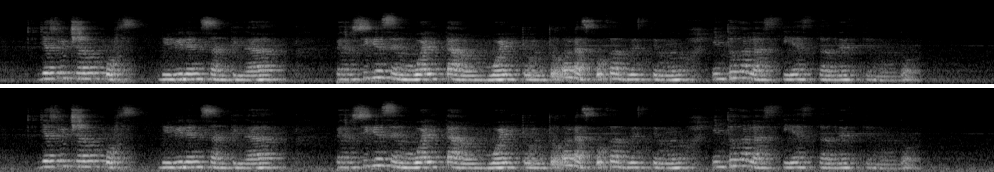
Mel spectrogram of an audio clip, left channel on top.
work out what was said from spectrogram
ya has luchado por vivir en santidad, pero sigues envuelta o envuelto en todas las cosas de este mundo, en todas las fiestas de este mundo,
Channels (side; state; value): right; noise; rumble, 22 dB below the sound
